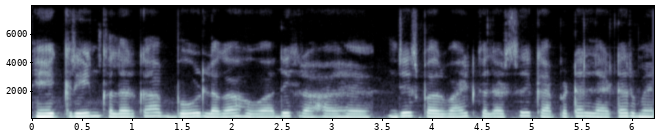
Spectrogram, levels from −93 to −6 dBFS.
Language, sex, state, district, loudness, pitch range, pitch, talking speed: Hindi, female, Uttar Pradesh, Lucknow, -16 LUFS, 210-230 Hz, 215 Hz, 175 wpm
